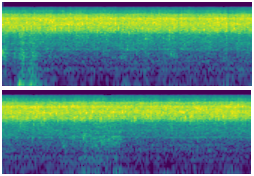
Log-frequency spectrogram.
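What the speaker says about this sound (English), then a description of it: "Wash my hands." Tap water runs steadily as batter-covered hands are washed under it while catfish is being coated and fried, a continuous hiss with no speech.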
